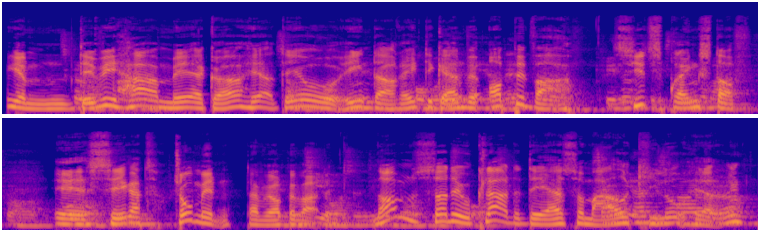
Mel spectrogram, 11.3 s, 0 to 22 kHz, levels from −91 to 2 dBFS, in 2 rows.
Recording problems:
voice in the background; loud; throughout; 10 dB below the speech

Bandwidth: 14 kHz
